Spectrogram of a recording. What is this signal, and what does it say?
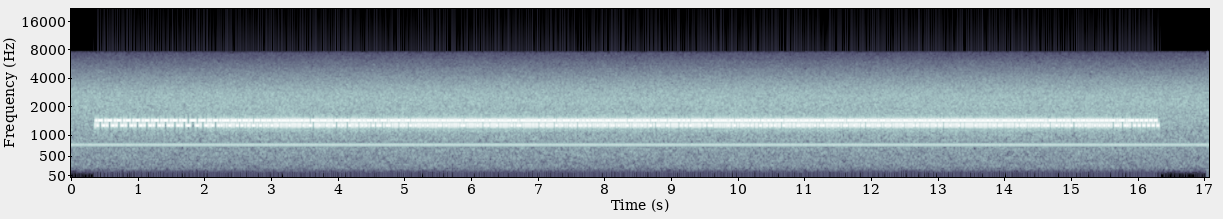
NAVTEX (SITOR-B), 100 baud, 170 Hz shift, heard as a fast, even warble, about 1360 Hz centre, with radio static and a steady whistle near 780 Hz. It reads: ZCZC IE47 NAV WARNING 243. WRECK IN PSN 12-42S 167-13W. WIDE BERTH REQUESTED. NNNN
